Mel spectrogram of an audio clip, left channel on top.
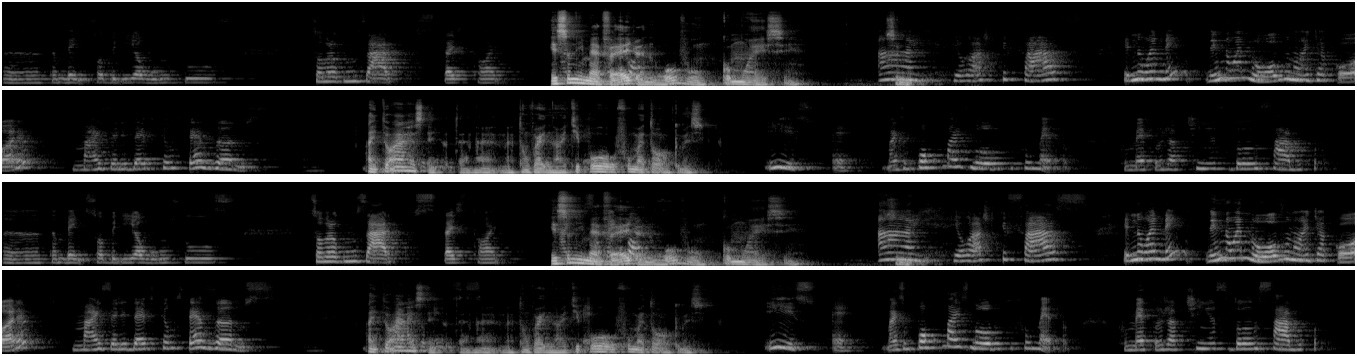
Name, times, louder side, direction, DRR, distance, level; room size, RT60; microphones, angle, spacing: voice 1, 0.0-2.1 3.1-4.0 4.4-5.0 5.5-6.5 8.8-10.7 11.2-13.9 14.2-16.1 17.4-18.0 19.3-19.5 21.2-22.0 22.3-24.2 24.7-26.7, right 3 dB, 45° right, 0.5 m, -33 dB
voice 2, 5.5-8.0 8.9-9.1 17.2-20.5, left 3 dB, 25° left, 0.3 m, -26 dB
11.5 x 5.6 x 4.0 m
head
